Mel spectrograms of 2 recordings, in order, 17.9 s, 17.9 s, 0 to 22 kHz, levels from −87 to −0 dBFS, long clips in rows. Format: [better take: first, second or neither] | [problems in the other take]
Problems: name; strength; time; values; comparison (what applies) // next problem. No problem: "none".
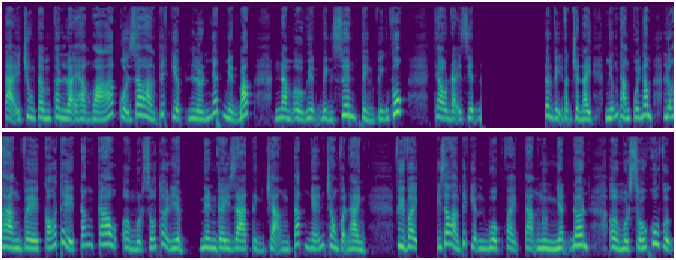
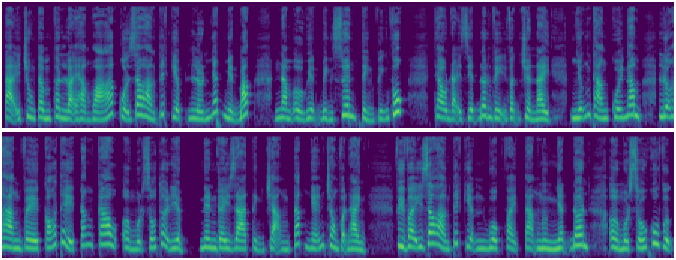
second | audio freezing; at 6.5 s for 1 s and at 15 s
